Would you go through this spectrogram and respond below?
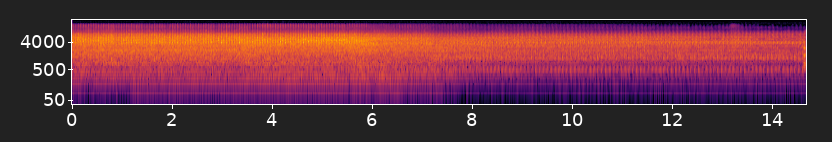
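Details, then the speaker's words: Briggs & Stratton 450E mower after full service (previously started then cut out after seconds; stood a few years, old fuel in tank), even tickover settling and smoothing as it burns through to fresh fuel; healthy idle. "over sweeter than that now i think what it was is i've been stood for a few years it had south fuel in the farm but it's just about through that now"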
